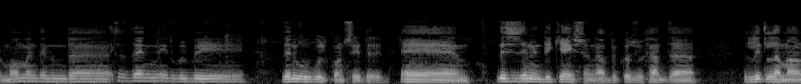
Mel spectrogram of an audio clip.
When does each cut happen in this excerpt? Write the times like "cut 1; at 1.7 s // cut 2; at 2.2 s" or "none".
cut 1; at 1.1 s // cut 2; at 3.9 s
